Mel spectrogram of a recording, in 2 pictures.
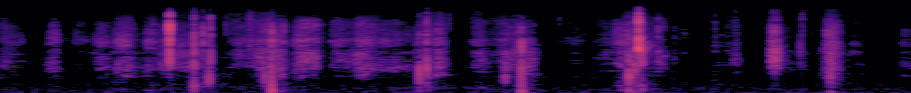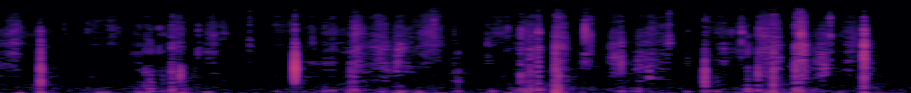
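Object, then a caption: Paper-foil tea bag envelope. A small, flat Lipton tea bag envelope made of paper and foil is crinkled and rubbed between fingertips. It makes quiet, irregular bursts of bright, crisp crackling, with sharp snaps that die away almost instantly and very little low end.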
